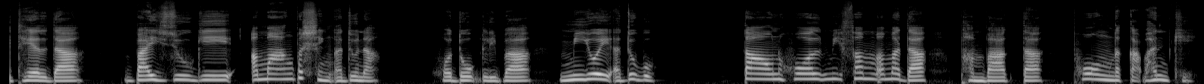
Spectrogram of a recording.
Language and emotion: Manipuri, sad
